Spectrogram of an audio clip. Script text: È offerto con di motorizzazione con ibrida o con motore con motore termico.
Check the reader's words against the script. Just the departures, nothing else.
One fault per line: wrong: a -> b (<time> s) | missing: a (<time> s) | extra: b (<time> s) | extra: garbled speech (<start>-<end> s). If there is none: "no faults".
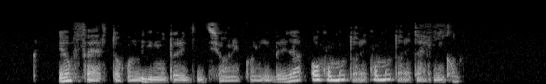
no faults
